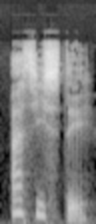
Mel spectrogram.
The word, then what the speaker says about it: assister: Assister. Okay, remember, vowel, vowel, double S, really strong S.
